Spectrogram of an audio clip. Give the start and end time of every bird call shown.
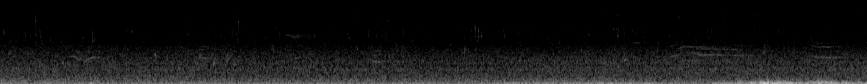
[2.61, 3.31] Northern Flicker (Colaptes auratus)

